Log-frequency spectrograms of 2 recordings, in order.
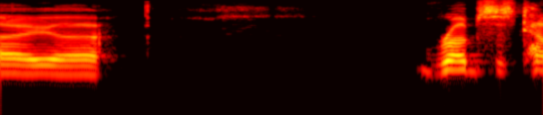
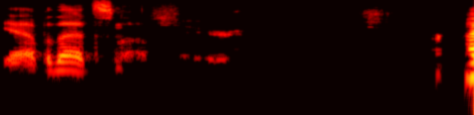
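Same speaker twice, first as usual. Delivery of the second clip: whisper; much slower than usual. Real, not acted. Whispered protest.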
